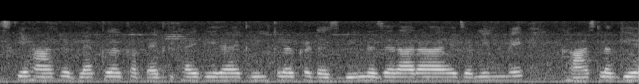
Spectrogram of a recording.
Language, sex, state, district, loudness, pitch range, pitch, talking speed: Hindi, female, Chhattisgarh, Raipur, -17 LUFS, 175-180 Hz, 175 Hz, 225 wpm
